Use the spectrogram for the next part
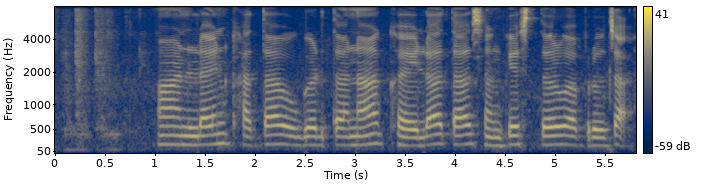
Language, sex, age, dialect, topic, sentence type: Marathi, female, 18-24, Southern Konkan, banking, question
